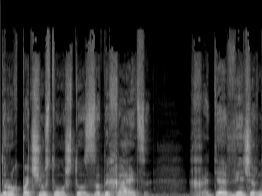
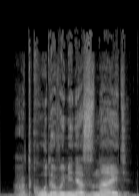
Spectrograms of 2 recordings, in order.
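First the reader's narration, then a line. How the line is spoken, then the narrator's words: Hoarse croak. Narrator (Russian): прохрипел Килькин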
